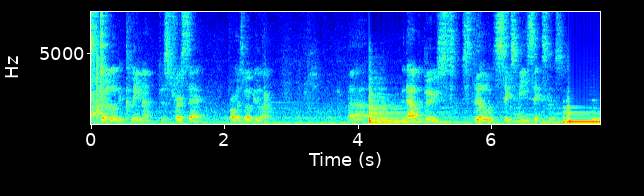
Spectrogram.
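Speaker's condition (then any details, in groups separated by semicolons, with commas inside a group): No condition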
